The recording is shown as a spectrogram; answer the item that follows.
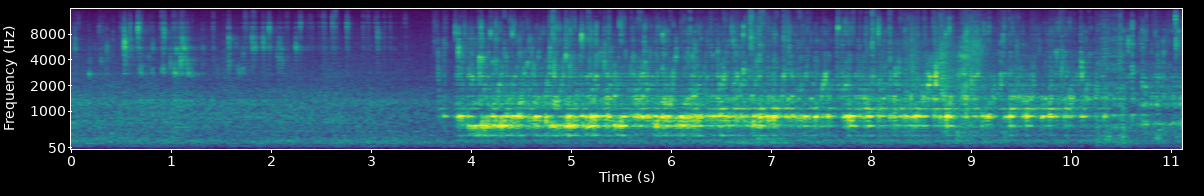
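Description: Fluid from an old filter starts draining after a few quiet seconds, becoming a steady, close splashing trickle that pours on without pause.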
